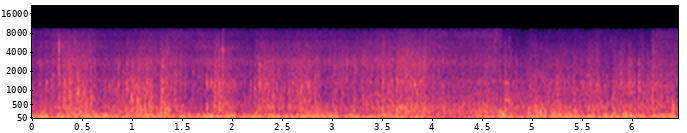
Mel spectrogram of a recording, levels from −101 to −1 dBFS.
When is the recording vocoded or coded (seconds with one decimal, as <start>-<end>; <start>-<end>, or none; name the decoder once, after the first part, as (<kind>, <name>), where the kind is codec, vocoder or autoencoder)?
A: none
